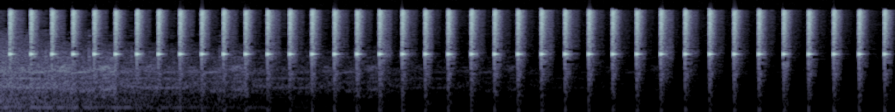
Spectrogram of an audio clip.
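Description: Electronic music in a breakdown: the bass and drums drop out, leaving a fast, steady, high-pitched ticking pulse of about eight ticks a second. The tail of the previous sound fades away in the first second.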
